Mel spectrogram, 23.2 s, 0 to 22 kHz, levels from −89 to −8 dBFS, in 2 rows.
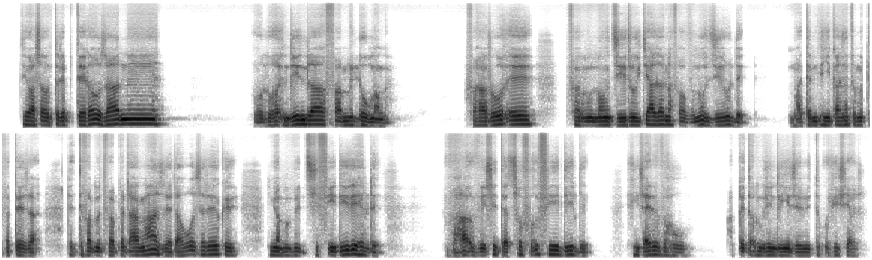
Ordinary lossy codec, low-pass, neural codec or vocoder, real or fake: none; none; autoencoder, 48 kHz, 32 numbers a frame, DAC-VAE, trained on Japanese speech; fake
